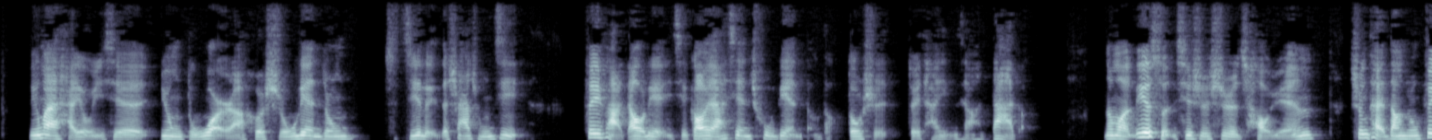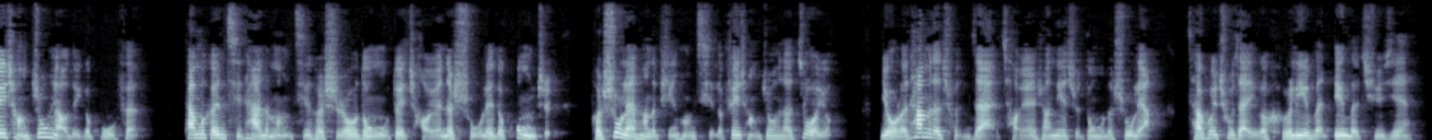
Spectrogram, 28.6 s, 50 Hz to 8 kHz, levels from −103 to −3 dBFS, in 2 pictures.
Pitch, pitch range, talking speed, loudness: 160 Hz, 150-190 Hz, 280 characters per minute, -23 LUFS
